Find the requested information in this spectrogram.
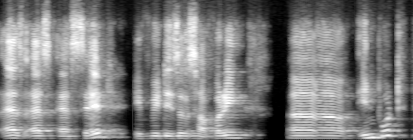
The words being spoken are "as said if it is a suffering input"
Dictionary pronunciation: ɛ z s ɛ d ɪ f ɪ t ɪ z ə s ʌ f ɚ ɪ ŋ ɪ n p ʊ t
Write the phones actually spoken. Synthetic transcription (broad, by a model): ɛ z s ɛ d ɪ f ɪ t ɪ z ə s ʌ f ɚ ɪ ŋ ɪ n p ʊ t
